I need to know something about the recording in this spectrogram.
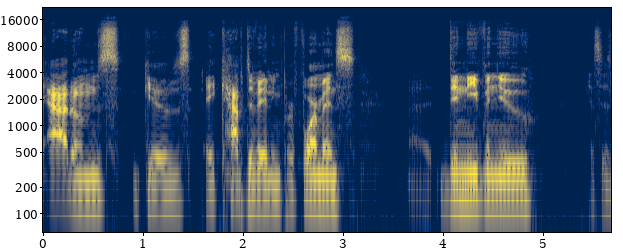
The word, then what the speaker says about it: Denis Villeneuve: Denis Villeneuve, as his name is pronounced.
